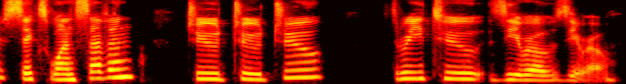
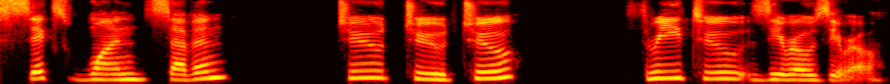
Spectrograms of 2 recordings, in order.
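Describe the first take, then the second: First: The number is read a little faster. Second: The number is read more slowly.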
